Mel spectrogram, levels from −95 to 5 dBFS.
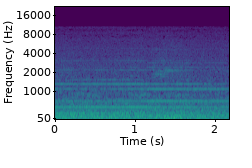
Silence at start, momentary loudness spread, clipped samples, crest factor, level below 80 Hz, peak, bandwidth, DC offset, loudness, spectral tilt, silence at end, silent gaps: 0 s; 1 LU; under 0.1%; 14 dB; -44 dBFS; -26 dBFS; 10.5 kHz; under 0.1%; -40 LUFS; -7 dB/octave; 0 s; none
